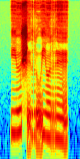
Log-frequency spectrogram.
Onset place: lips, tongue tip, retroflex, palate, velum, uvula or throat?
palate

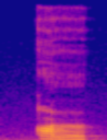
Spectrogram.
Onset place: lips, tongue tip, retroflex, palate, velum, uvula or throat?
uvula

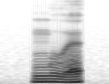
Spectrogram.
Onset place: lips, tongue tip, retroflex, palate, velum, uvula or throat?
lips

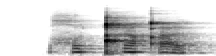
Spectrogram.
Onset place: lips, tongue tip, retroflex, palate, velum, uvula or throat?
uvula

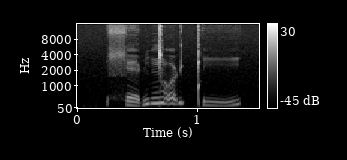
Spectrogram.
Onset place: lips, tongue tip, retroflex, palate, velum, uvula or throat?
tongue tip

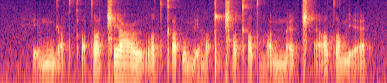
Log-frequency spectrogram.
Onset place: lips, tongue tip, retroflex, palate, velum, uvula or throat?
throat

